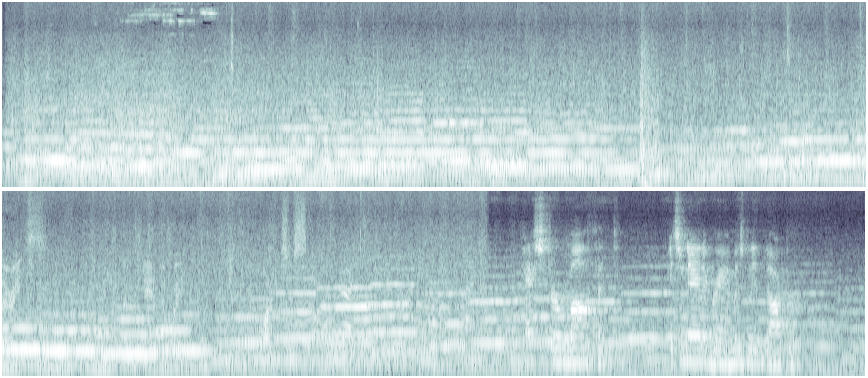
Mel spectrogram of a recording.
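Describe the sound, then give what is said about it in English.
Steady rain on a car driving through a downpour, a continuous dense hiss and patter that stays loud for the whole stretch, with sustained tonal sounds layered over it. “She drives in the rain to the asylum.”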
